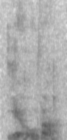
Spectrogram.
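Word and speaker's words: Jehovah: us in common pars the pronunciation which is actually a with the letters the consonants of one and the bows of the other becoming yehovah because the consonants are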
